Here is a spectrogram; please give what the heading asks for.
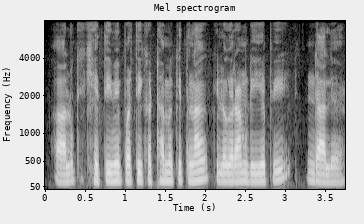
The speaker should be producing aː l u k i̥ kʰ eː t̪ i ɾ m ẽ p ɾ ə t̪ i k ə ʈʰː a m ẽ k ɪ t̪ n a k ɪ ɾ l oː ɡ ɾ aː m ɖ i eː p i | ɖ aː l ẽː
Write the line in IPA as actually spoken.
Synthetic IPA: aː l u k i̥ kʰ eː t̪ i m ẽ p ɾ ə t̪ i k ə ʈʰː a m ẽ k ɪ t̪ n a k ɪ l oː ɡ ɾ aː m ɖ i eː p i | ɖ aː l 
